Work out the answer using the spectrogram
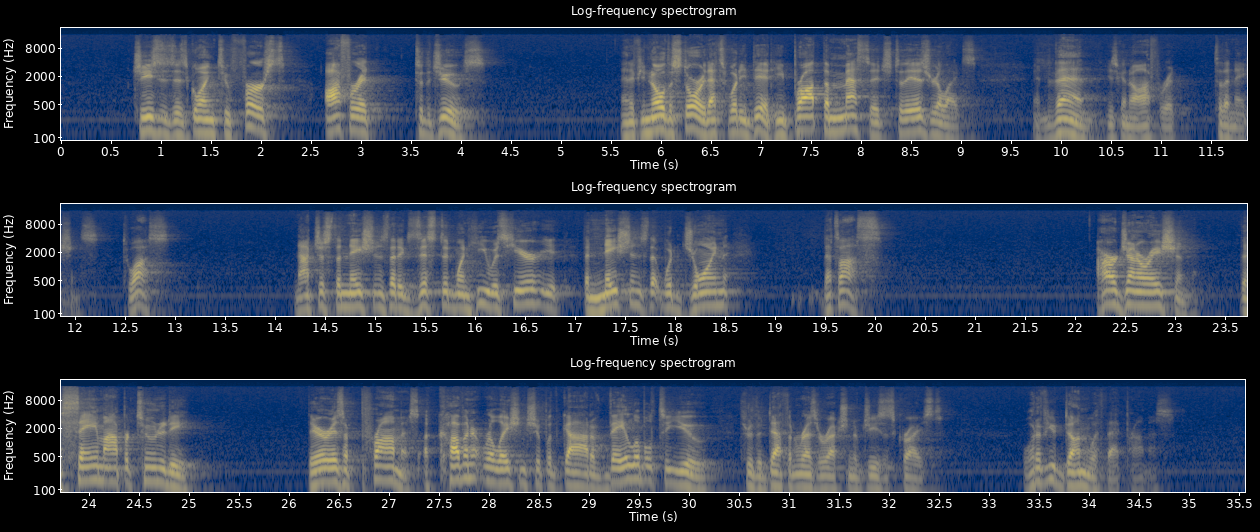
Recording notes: Sermon audio from our 2023 Easter Sunday service.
